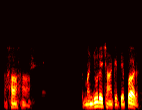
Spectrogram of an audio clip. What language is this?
Maithili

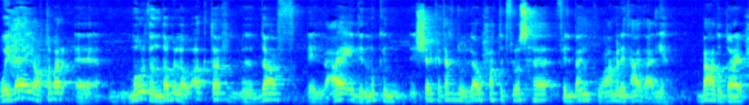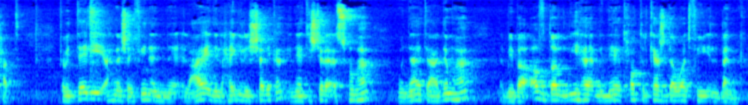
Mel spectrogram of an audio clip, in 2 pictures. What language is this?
Arabic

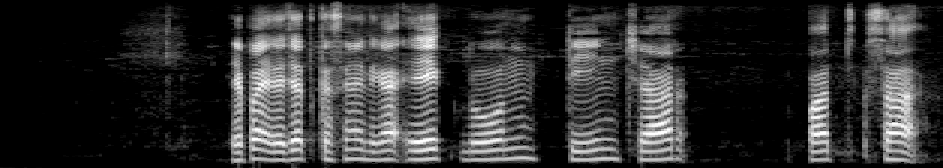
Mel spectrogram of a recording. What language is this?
Marathi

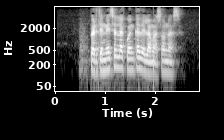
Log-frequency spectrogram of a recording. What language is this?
Spanish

